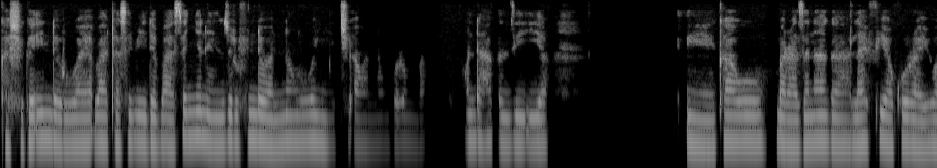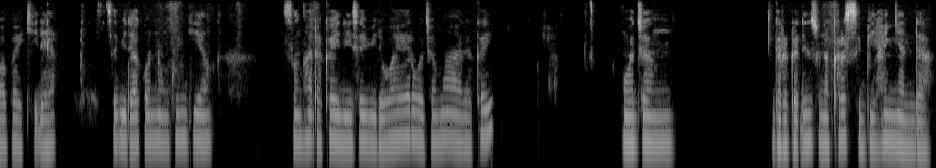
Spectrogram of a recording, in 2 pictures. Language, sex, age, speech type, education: Hausa, female, 15-29, spontaneous, primary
